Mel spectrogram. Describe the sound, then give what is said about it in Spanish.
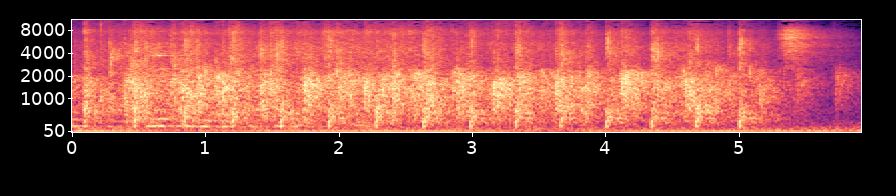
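Loud, sustained applause from a large crowd at a Christian sermon, called for by the preacher, dense overlapping claps filling the whole stretch before gradually thinning out toward the end. “¿No es maravilloso eso? un aplauso fuerte?”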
